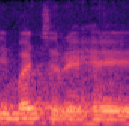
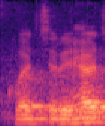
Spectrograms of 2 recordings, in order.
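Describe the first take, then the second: First: The final vowel is an 'e' sound. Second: The final vowel is an open 'a' sound. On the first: This is a variant reading of the same text. "tulisannya sama, bacanya beda" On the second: This is the standard reading used today. "tulisannya sama, bacanya beda"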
